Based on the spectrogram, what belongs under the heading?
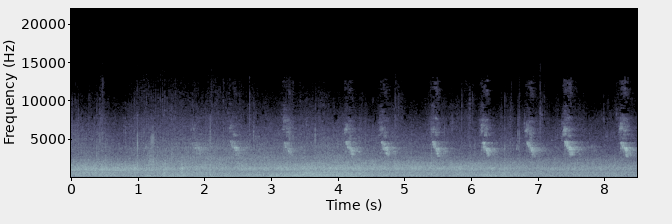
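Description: A small bird chirping over and over: short, high, falling chirps every half second to a second, starting about two seconds in and loudest near the end, over steady town street noise with a low vehicle rumble that fades about halfway through.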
